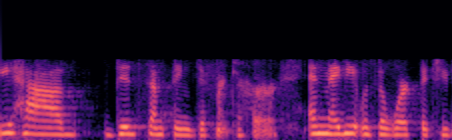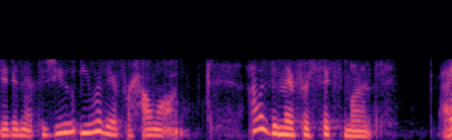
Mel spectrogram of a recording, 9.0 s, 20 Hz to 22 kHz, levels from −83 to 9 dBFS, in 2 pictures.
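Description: From start to end the speech carries heavy G.723.1 codec damage. Nothing reaches above 3.8 kHz, so the voice sounds muffled and hoarse and consonants smear together, which fits a low-rate stream of about 6.3 kbit/s coding in 30 ms frames with a slowly updated voice model. On a spectrogram the energy stops at a flat ceiling near 3.8 kHz, and the harmonics look coarse and blocky from frame to frame.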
